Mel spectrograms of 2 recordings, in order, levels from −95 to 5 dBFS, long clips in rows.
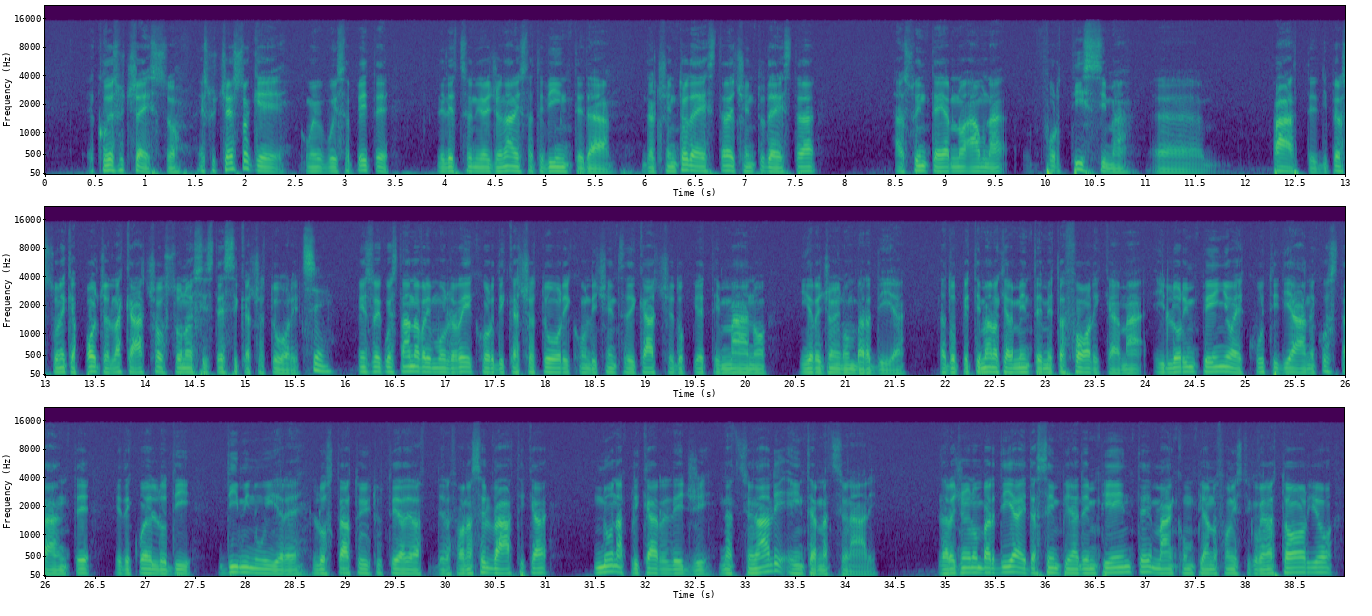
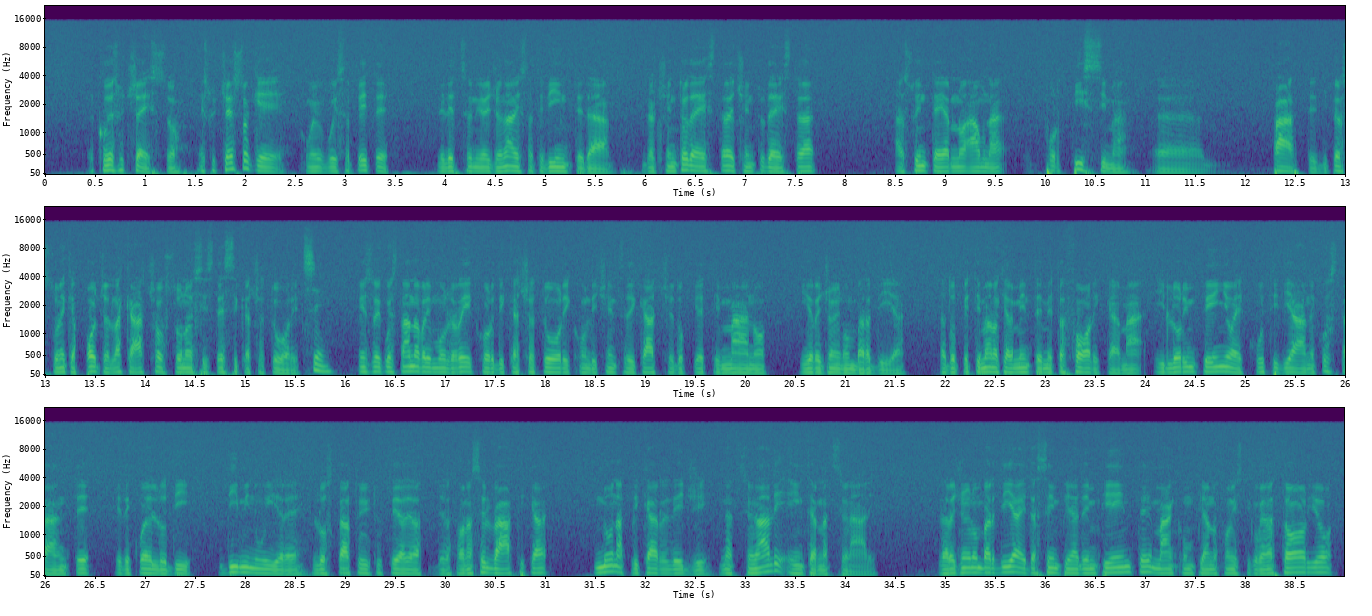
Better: first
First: hiss; faint; throughout; 25 dB below the speech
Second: hiss; loud; throughout; 10 dB below the speech

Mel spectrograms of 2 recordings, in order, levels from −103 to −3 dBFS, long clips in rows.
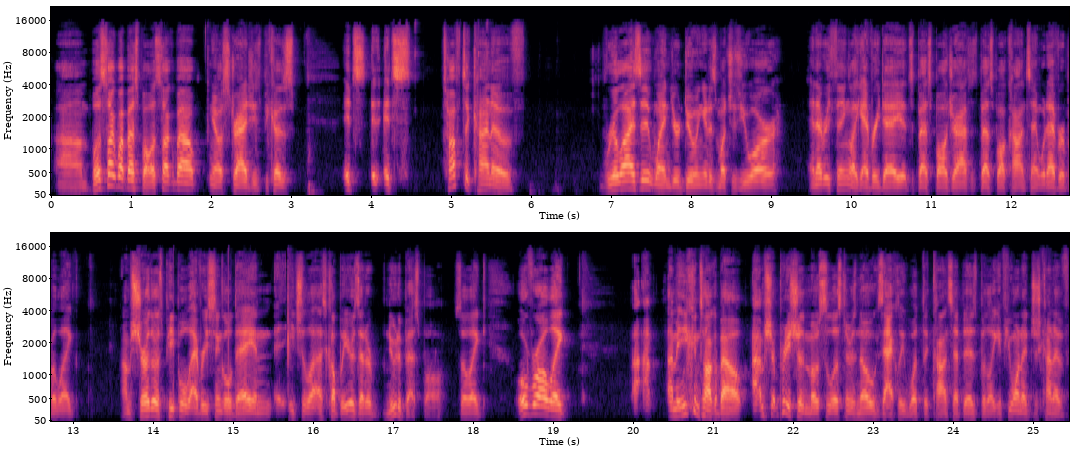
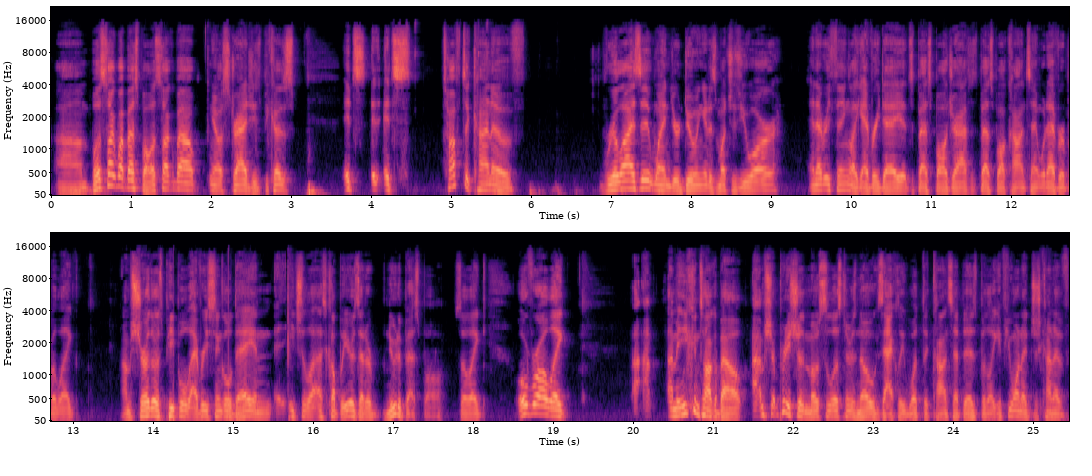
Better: second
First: thin; very; fading below 550 Hz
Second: none

